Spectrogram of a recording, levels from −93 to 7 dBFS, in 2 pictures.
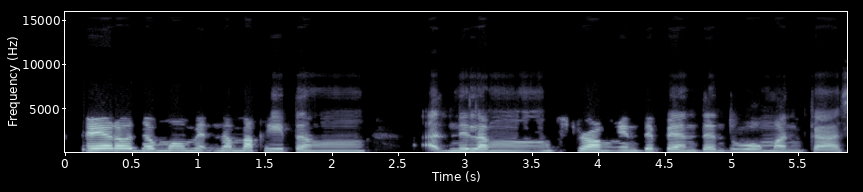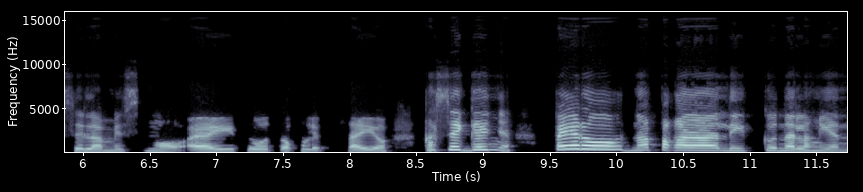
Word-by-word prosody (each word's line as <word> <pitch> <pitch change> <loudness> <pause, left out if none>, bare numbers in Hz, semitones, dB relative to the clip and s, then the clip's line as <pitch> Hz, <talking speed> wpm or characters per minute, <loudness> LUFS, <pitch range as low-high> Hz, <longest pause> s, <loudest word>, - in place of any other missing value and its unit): Pero 255 0 +6
the 240 0 -1
moment 245 -1 -4
na 235 0 -4
makitang, 220 -2 -4 0.5
ah, 390 - -1
nilang 215 0 0 0.5
strong 220 -2 0
independent 210 -1 -4
woman 195 0 -5
ka, 160 +3 -2
sila 215 0 -3
mismo 200 -1 -7
ay 195 +1 +1
tutuklip 195 -2 -7 0.2
sa'yo. 175 +2 -1 0.2
Kasi 325 +5 +2
ganiya 325 -2 0 0.4
pero 390 -1 +7
napaka-late 280 -4 +3
ko 265 -1 -5
nalang 235 -2 0
'yan, 215 -1 -5
225 Hz, 120 wpm, -20 LUFS, 205-255 Hz, 0.5 s, pero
